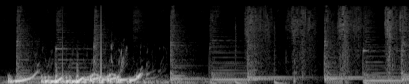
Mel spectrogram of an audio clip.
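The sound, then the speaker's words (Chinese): Water fills a large wooden tub with a bubbly, gurgling pour. Quick rising tones come first, then a steadier tonal wash that breaks off briefly near the end. “他用一个大大的木盆装满水，再把甲鱼医生们放进去。”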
